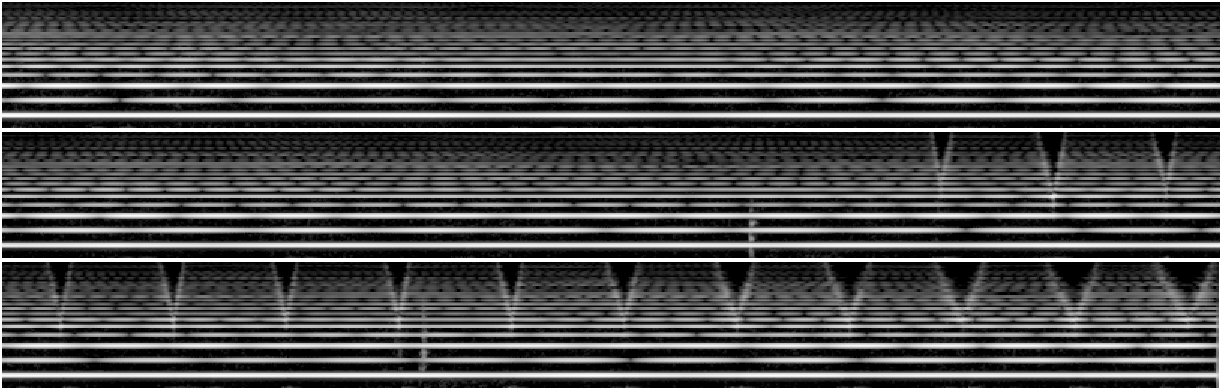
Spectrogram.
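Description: An Arturia MiniFreak synthesizer drone holds a bright, harmonic-rich tone; partway through, a cycling envelope on the filter cutoff starts rhythmic sweeps pulsing at the top, cycling faster and faster.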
